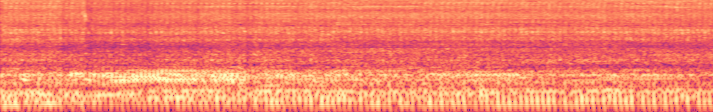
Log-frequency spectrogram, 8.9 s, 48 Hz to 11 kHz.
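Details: Honda Click 150i scooter that wouldn't start because of a faulty part, now repaired. It gives a steady, even putter at idle with no misses, knocks or rattles and runs smoothly.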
